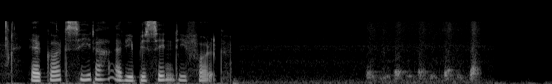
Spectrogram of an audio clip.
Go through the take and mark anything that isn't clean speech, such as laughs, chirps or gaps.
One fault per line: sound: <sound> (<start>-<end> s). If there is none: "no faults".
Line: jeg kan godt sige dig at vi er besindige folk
sound: whoosh (3.7-4.8 s)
